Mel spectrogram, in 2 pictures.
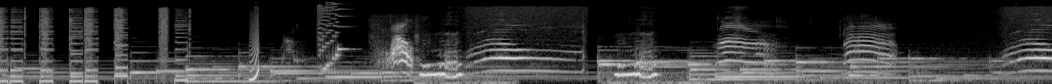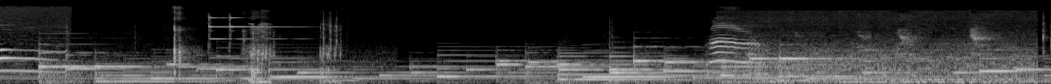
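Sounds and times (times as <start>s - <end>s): light background music: 0.0s - 21.0s
cat meowing: 3.8s - 9.1s, 9.9s - 11.5s, 17.5s - 18.6s.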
